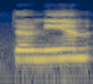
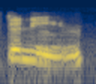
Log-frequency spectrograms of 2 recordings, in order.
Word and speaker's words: Deneen: Donine? I'm sorry if I'm saying that wrong. You say it like Janine, but it's Deneen.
